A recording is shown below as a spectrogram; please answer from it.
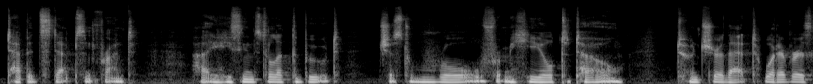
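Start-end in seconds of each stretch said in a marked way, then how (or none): none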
